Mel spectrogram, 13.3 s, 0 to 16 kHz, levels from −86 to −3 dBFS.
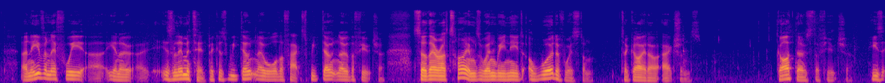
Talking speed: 185 wpm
